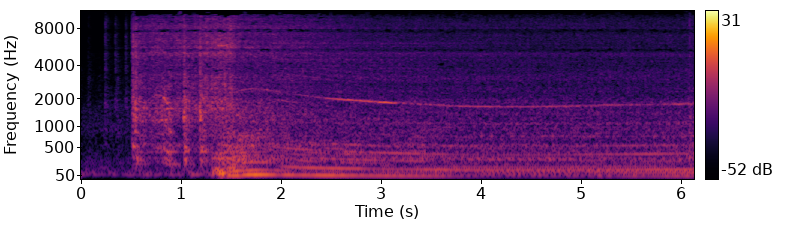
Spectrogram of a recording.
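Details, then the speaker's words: 2007 Subaru Impreza that wouldn't start, after checking crank and cam sensors and replacing the ignition coil: quick crank, clean catch, brief flare, then smooth steady idle with faint whine; no misfire. "well hopefully that's it sounds good well hopefully that's it"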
